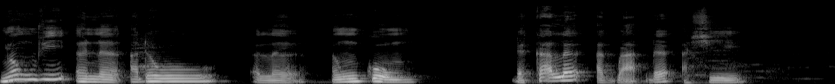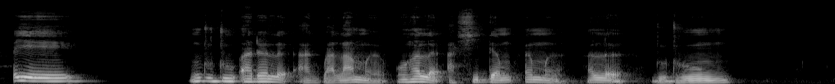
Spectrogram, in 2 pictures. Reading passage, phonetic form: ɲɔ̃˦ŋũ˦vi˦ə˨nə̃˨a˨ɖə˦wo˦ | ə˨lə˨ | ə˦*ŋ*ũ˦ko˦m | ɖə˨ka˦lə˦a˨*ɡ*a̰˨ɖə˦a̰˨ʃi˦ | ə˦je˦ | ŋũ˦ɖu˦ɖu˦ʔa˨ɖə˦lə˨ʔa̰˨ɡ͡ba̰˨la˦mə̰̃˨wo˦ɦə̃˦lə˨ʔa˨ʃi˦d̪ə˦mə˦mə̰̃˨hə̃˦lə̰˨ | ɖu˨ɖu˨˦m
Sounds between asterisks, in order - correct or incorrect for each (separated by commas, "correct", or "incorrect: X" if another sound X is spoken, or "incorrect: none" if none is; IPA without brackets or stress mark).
correct, incorrect: ɡ͡b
